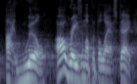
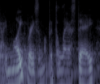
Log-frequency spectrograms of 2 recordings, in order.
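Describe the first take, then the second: First: Firm stress on "I will" and "I'll"; right reading. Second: Quiet, low, stress on "might"; wrong reading. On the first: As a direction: make "I'll" a sure promise. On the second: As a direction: lean on "might", as the wrong version. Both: Shown as a demonstration. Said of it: "it doesn't say".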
